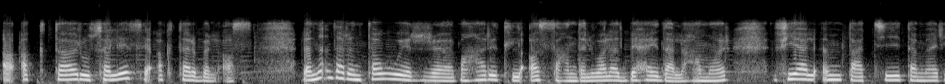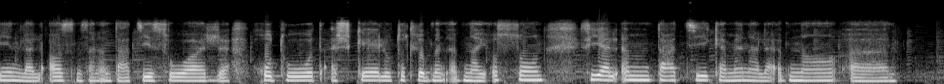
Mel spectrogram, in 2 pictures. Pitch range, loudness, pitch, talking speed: 175-200 Hz, -13 LUFS, 185 Hz, 100 wpm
